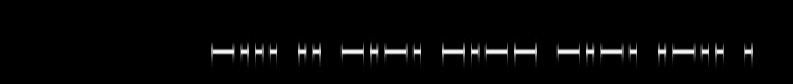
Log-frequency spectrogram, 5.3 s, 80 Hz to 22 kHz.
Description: Morse code, heard as a keyed tone, about 25 wpm, 700 Hz. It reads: BICYCLE
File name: practice / 25wpm / Easy Words with Hints - 25wpm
